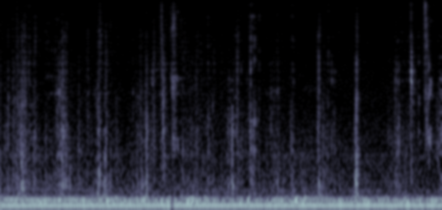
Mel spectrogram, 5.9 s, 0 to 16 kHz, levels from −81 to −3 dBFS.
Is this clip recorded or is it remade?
recorded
